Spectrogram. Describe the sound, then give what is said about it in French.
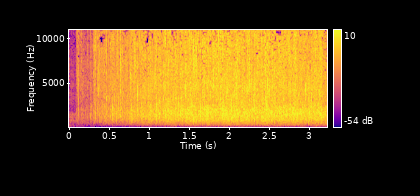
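Audience applause swells up over the first second and then holds steady, a dense, continuous patter of many hands clapping at moderate loudness with no talking, as the audience applauds to show they keep their alarm clock on their mobile phone. “Par, applaudissement, ceux qui ont le réveil matin sur leur portable.”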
